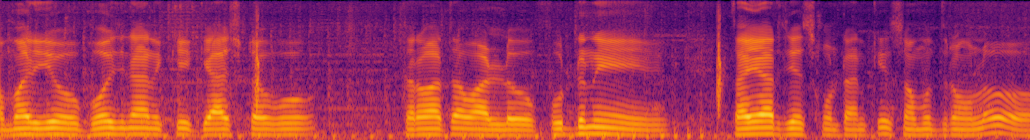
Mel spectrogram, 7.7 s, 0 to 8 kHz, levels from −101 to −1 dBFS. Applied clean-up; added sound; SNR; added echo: none; Clapping; 18 dB; none.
